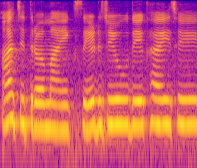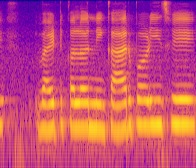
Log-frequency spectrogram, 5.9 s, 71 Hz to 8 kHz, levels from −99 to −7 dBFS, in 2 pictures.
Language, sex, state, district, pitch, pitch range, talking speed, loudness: Gujarati, female, Gujarat, Gandhinagar, 235 Hz, 220-245 Hz, 130 wpm, -18 LUFS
